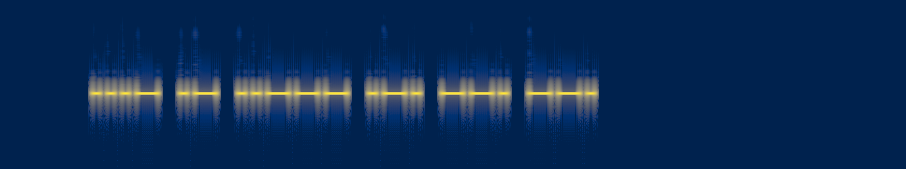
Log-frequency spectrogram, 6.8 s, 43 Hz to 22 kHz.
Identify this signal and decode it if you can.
Morse code, heard as a keyed tone, about 22 wpm, 700 Hz. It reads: VA2RGG
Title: DXCC-100 Call Signs - 6 Characters - Repeated 2x - 22wpm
